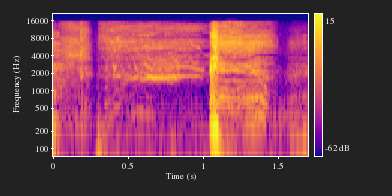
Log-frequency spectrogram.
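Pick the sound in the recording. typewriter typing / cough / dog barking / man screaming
cough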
